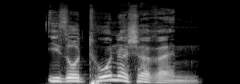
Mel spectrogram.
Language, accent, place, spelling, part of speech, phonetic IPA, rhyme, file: German, Germany, Berlin, isotonischeren, adjective, [izoˈtoːnɪʃəʁən], -oːnɪʃəʁən, De-isotonischeren.ogg
- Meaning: inflection of isotonisch: 1. strong genitive masculine/neuter singular comparative degree 2. weak/mixed genitive/dative all-gender singular comparative degree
